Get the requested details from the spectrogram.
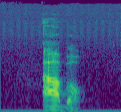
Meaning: an objection, a but
- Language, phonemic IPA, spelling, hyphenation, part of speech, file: German, /ˈaːbɐ/, Aber, Aber, noun, De-Aber.ogg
